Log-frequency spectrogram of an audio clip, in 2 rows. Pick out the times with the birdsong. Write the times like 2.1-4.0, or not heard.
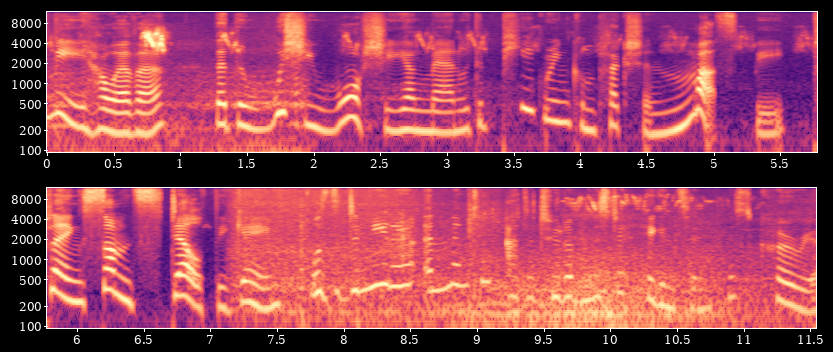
0.0-11.5.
